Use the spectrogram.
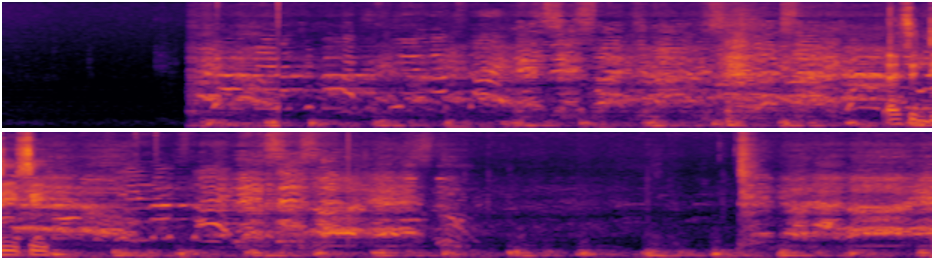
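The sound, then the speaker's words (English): A large protest crowd at a women's march chants against patriarchy in loud, rhythmic unison up close, voices rising and falling in repeated shouted phrases, with a brief spoken remark near the start after a moment of silence. “I have a little bit more that's a little bit closer up, and they're c- complaining about patriarchy.”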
